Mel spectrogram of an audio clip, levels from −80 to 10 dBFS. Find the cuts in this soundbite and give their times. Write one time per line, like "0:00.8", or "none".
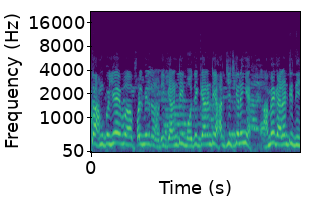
0:01.3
